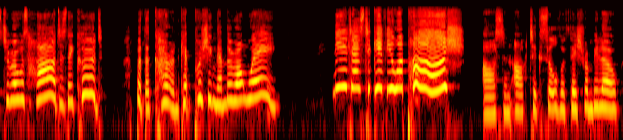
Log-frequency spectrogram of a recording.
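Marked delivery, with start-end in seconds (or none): 5.0-7.0 high, quick little fish voice; tiny fish voice. Acted. Silverfish offering a push from below, high and quick. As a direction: chirp it like a small eager fish.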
